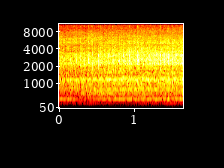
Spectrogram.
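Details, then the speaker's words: Hyosung SF50 scooter with the wrong, too-light variator rollers fitted, belt sitting right at the bottom of the variator: fast, even buzz with light belt whir; rollers too light, correct rollers needed. "but those rollers are too light so i need to add the rest in there and i need to get the right rollers in there"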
